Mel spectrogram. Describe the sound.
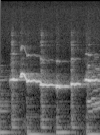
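A tune is whistled in bright, clear sustained notes. The pure melody line holds long tones, dips briefly between phrases and stays steady and fairly loud throughout.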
